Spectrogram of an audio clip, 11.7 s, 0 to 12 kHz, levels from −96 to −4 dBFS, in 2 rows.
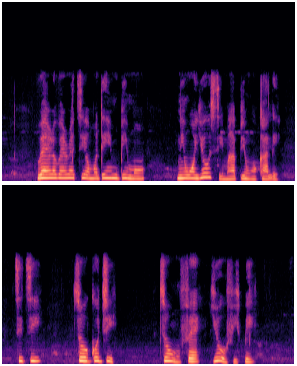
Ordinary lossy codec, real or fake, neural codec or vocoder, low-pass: none; real; none; 7.2 kHz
